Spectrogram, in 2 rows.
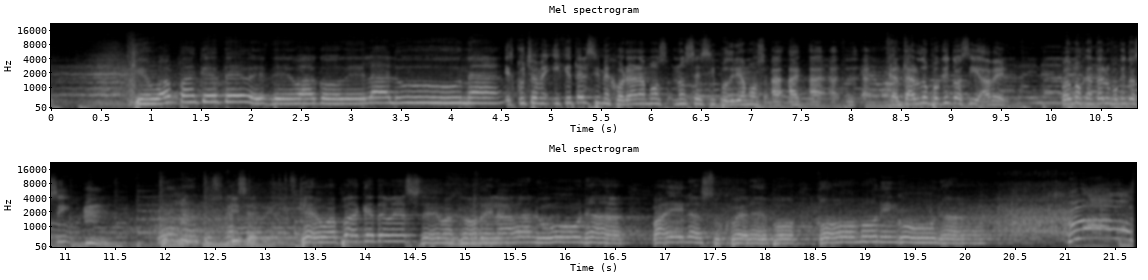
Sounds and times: Music: 0:00.0 - 0:02.7, 0:05.4 - 0:21.7.

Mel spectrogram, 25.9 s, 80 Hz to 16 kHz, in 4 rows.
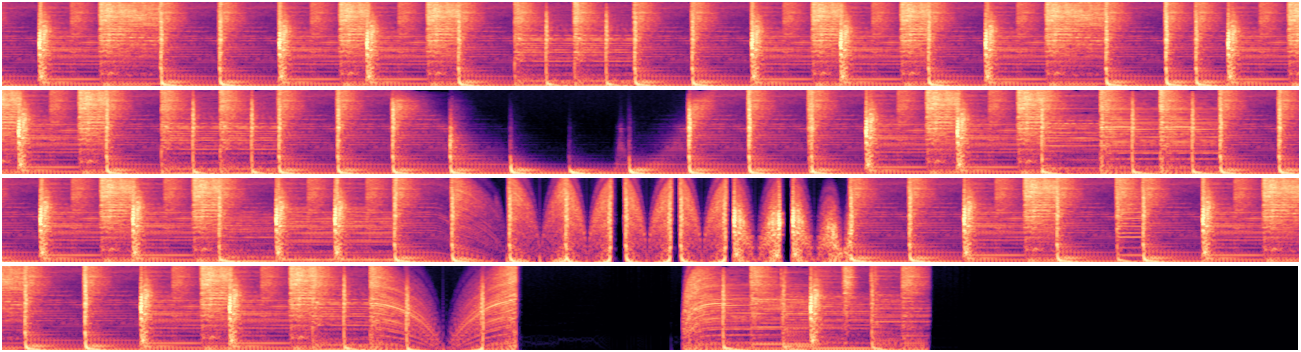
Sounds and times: Music: 0:00.0 - 0:22.0, 0:22.9 - 0:24.2.

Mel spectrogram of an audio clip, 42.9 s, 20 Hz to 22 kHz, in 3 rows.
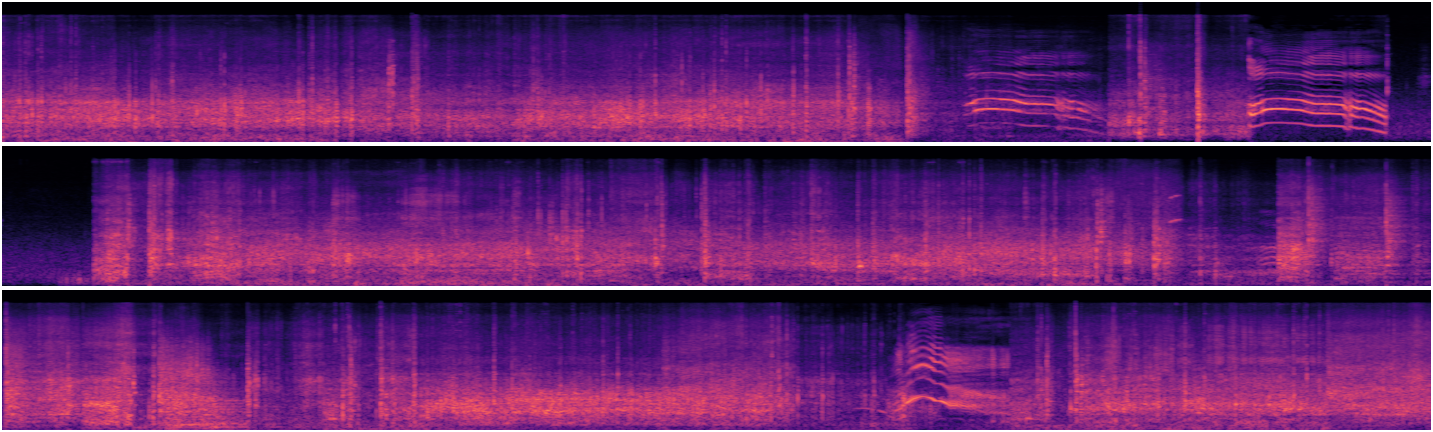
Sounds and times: Skateboard: 0:00.0 - 0:12.6, 0:15.2 - 0:42.8.

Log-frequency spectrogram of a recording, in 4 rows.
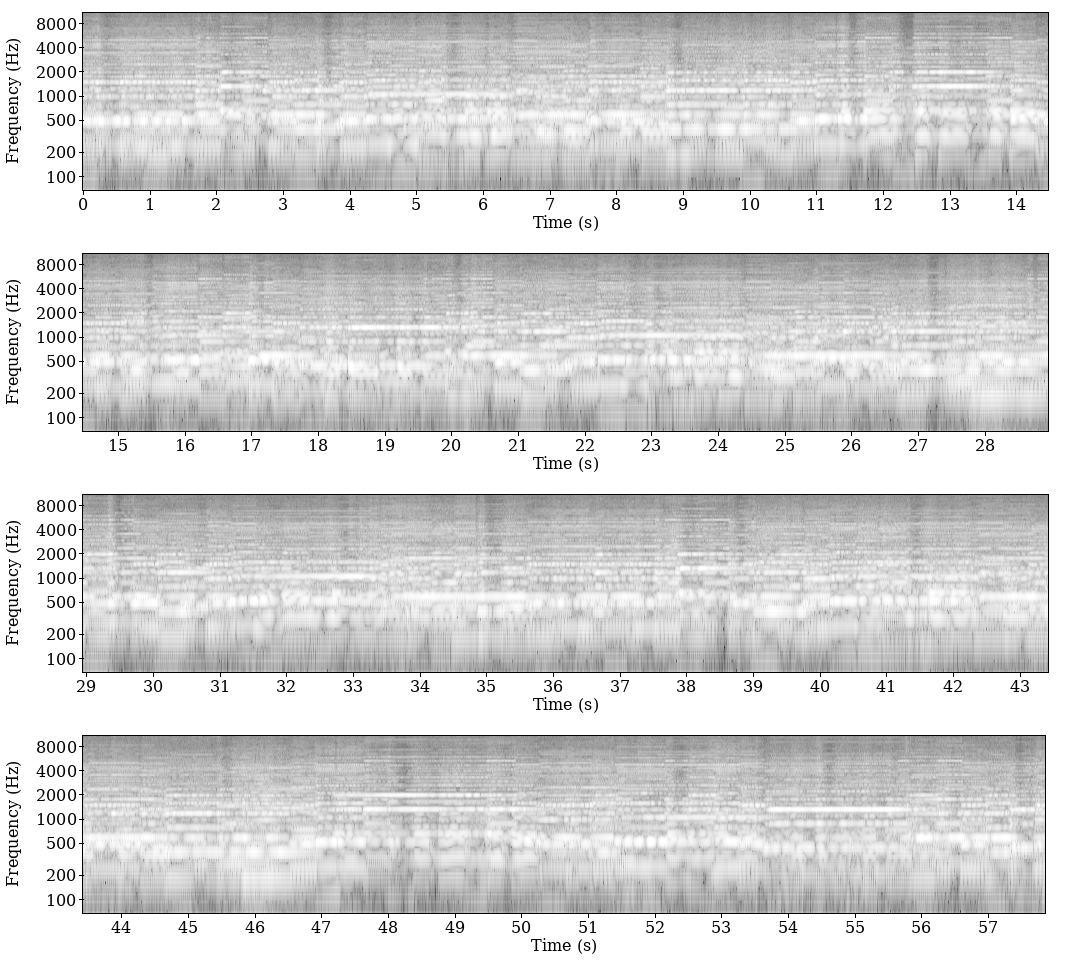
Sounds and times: Accordion: 0:00.0 - 0:57.8.

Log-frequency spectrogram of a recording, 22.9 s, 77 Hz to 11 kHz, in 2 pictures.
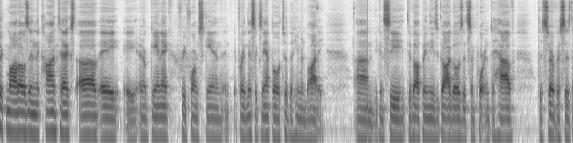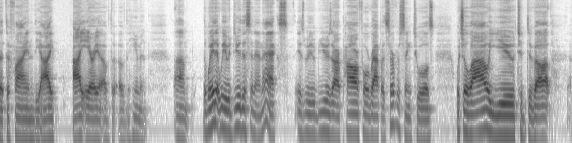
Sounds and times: Speech: 0:00.0 - 0:22.9.

